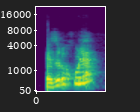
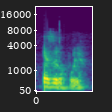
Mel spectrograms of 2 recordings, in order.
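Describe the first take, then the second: First: Esdrújula asked with a high rising tune. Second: Esdrújula answered lower, with a falling tune. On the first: Teacher calls out esdrújula with a rising tune. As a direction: lift esdrújula up at the end like a question. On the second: Teacher confirms esdrújula with a low falling tune. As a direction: settle esdrújula down as the final answer. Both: Shown as a demonstration. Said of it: "naming the stress type aloud".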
